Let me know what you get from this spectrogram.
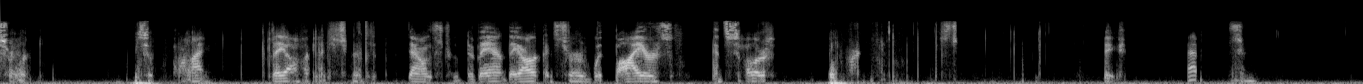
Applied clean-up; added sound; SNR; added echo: neural diffusion model UNIVERSE++.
